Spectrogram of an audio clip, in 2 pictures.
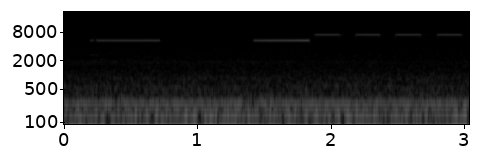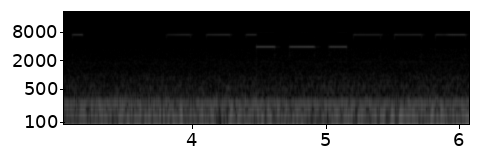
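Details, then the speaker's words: Commodore 64 logic probe test with cartridge booting: short high beeps hop between pitches pin to pin over low mains hum; the higher, differently changing tone marks a pin on the failing chip, to be replaced. "that one sounds high so that's different it's changing as the cartridge is trying to boot up the computer right changing in a different way"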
